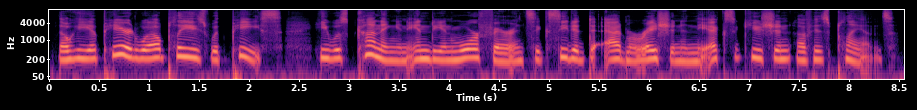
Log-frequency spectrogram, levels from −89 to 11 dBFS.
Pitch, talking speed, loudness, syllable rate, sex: 215 Hz, 160 wpm, -18 LUFS, 4.8 syllables/s, female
